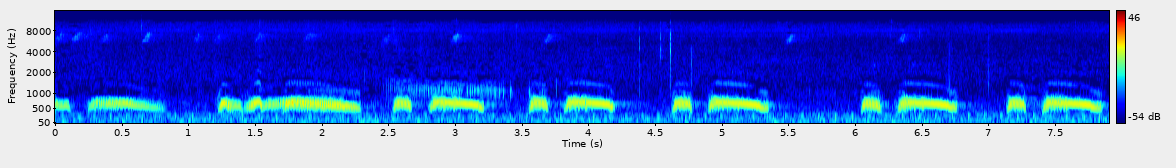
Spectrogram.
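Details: Decoy spotted dove calling to lure wild doves for trapping: steady series of cooing phrases, each a short coo followed by a longer, slightly falling coo, repeated roughly every second, with faint low background rumble.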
